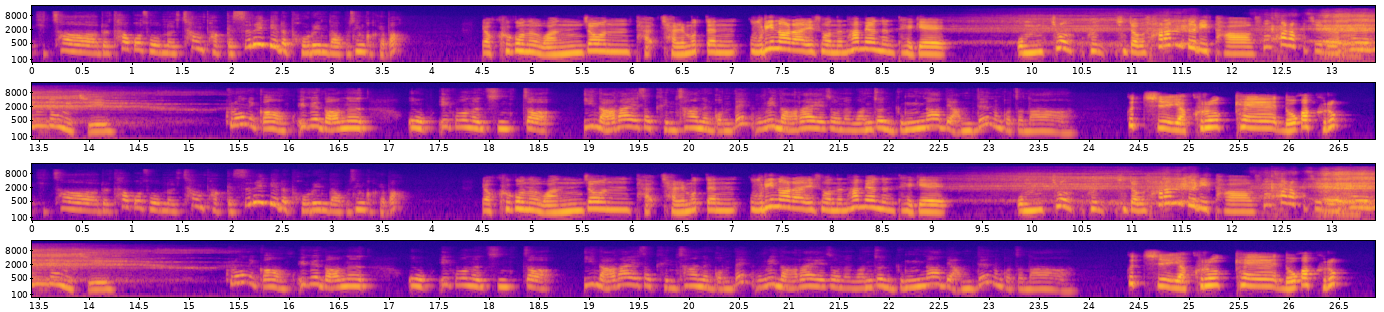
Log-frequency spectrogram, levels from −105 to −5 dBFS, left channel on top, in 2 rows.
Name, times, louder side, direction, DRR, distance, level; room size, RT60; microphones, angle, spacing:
voice 1, 0.0-3.7 15.4-16.9 17.2-18.6 19.0-23.9, left 4 dB, 80° left, 0.5 m, -31 dB
voice 2, 4.5-9.1 9.9-14.3 24.6-26.5, left 3 dB, 25° left, 0.4 m, -25 dB
sound 1, 9.1-11.8 12.2-15.0, right 1 dB, 25° right, 1.0 m, -31 dB
7.1 x 2.8 x 5.2 m
head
